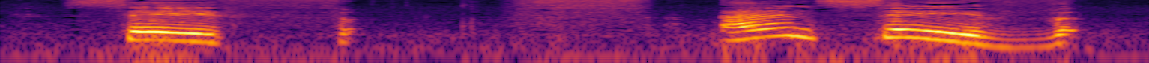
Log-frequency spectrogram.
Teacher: the upper teeth and the lower lip these two are responsible to produce these two sounds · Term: labiodentals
